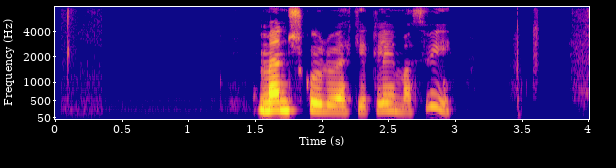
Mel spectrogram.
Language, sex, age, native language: Icelandic, female, 50-59, Icelandic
